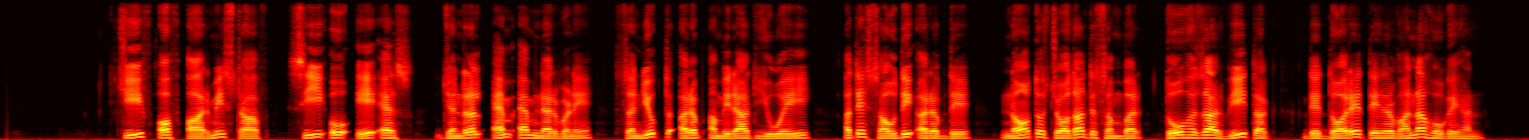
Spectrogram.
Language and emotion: Punjabi, neutral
